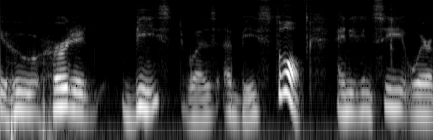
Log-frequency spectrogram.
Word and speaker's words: bistrot: So, in the last 2 decades of the 19th century, you begin to see a word, bistrot, spelled usually with a T, bistrot in English pronunciation.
